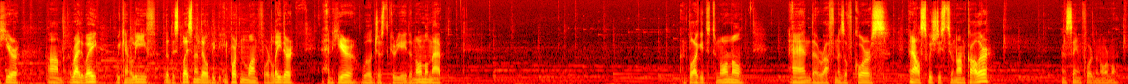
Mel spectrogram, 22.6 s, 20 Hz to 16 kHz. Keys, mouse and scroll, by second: 0.0 middle click, 2.5 click, 3.0 click, 5.4 click, 5.8 click, 6.3 click, 6.8 shift+a, 9.6-11.1 drag, 11.3 click, 12.6-13.2 drag, 13.6 click, 14.7-16.1 drag, 16.8 click, 18.0-19.6 drag, 20.6 click, 21.2 click, 22.3-22.5 drag.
